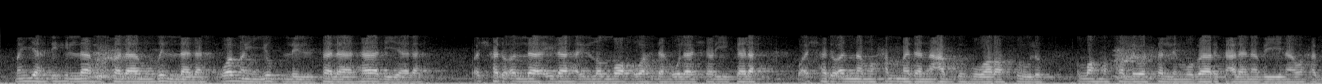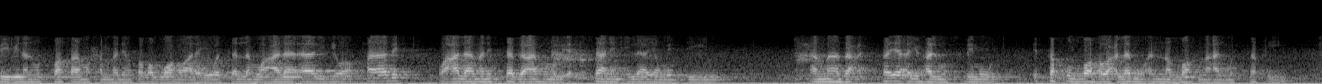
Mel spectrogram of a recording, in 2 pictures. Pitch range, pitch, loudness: 115-125 Hz, 120 Hz, -22 LUFS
